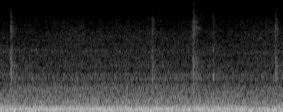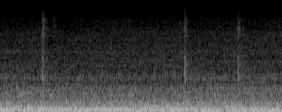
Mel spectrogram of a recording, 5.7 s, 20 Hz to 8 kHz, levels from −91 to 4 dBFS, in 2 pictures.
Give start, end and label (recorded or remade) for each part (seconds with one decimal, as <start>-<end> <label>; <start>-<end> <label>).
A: 0.0-3.4 remade; 3.4-4.5 recorded; 4.5-5.1 remade; 5.1-5.7 recorded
